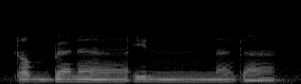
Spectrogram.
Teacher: Di ayat 9, Rabbana innaka, ro dibaca tafkrim, mad jaiz munfasil sebab mad tabi'i bertemu hamzah. Pada lain kata panjangnya 2-5 harokat.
